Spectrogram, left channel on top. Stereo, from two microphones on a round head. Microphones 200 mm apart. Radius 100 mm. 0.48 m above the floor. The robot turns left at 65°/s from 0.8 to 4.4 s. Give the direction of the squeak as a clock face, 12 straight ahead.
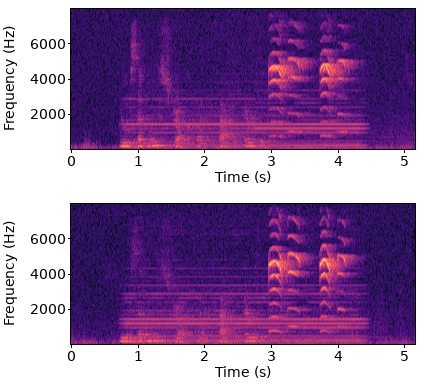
1 o'clock.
